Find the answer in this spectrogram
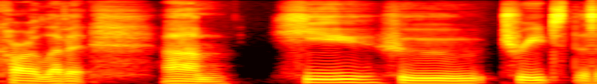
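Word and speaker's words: Karel Lewit: Um there's a a guy, his name is Carl Levit, looks like Carol Lewitt, but it's pronounced Carl Levit.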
